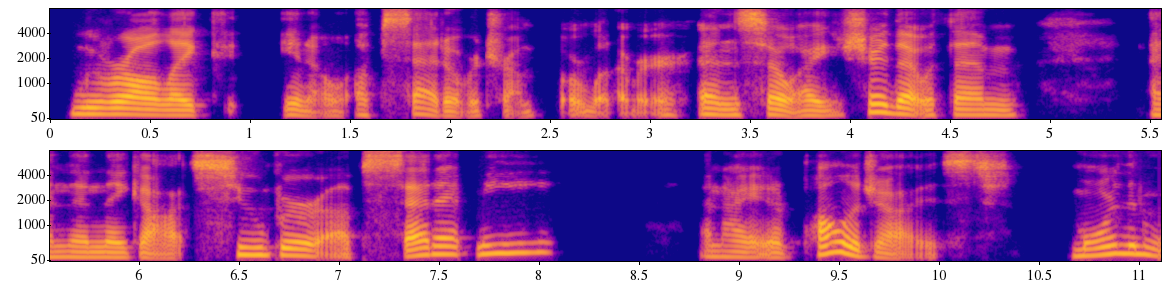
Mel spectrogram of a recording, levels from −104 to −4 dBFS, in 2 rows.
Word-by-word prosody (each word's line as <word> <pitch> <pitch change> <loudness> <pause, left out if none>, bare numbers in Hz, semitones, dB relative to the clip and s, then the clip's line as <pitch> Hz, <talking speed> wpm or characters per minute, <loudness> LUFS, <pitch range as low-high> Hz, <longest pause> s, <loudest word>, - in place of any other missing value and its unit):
we 170 0 0
were 165 0 +4
all, 150 -2 +5
like, 135 -1 0 0.2
you - - -2
know, - - -9
upset - - 0
over - - -3
Trump - - -9
or - - -5
whatever, - - -8
and 150 -2 0
so 145 -1 +5
I 130 -1 -2
shared 215 -3 +2
that 170 - +6
with 140 0 -6
them, 145 -2 -2 0.7
and 145 -1 -5
then 140 0 -2
they 135 -1 +1
got - - -4
super 195 -3 +4
upset 180 +6 +2
at 215 0 -1
me, 255 +3 -3 0.7
and 150 - -9
I 145 - -5
had 135 - -3
apologized 130 - 0 0.3
more 190 +6 0
than 220 -5 0
165 Hz, 175 wpm, -22 LUFS, 140-200 Hz, 0.7 s, that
